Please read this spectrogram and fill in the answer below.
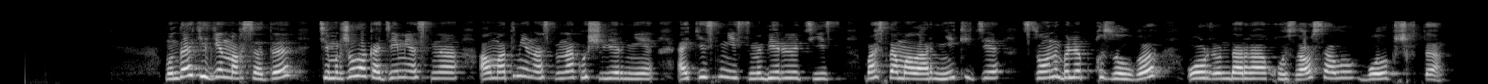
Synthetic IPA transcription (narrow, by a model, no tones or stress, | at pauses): mʊnd̪ɑkʲʰe̞lɡʲe̞nmɑqsɑt̪ət̪ʰe̞mɪɾʒo̞lˠakadʲe̞mʲijasənɑ | ɑlˠmɑt̪əme̞nɑst̪ɑnɑkʲʰɵʃe̞le̞ɾɪne̞ækʲe̞sɪne̞sɪmɪbe̞ɾuwɪt̪ʰijɪs | bɑst̪ɑmɑlˠɑɾəne̞kʲet̪e̞ | so̞nəbɪlɪp̚qʰəzəlˠʁə | wo̞ɾd̪ənd̪ɑɾʁɑqʰo̞zʁɑwsɑlˠubo̞lˠəpʃə̥qt̪ə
